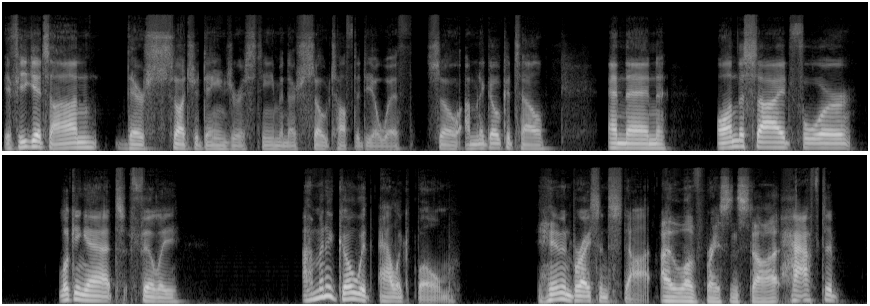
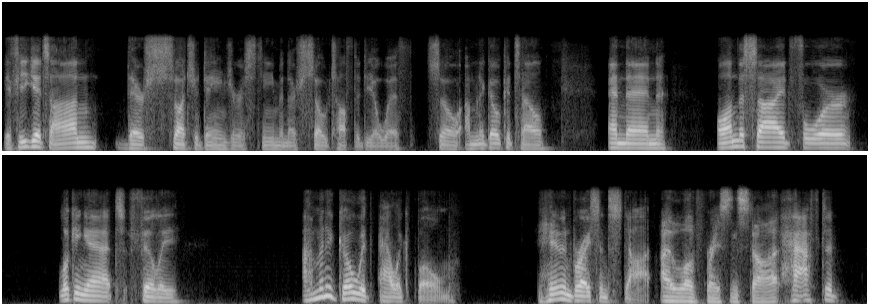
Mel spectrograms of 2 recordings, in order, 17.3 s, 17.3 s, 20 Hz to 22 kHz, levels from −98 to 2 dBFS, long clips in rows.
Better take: first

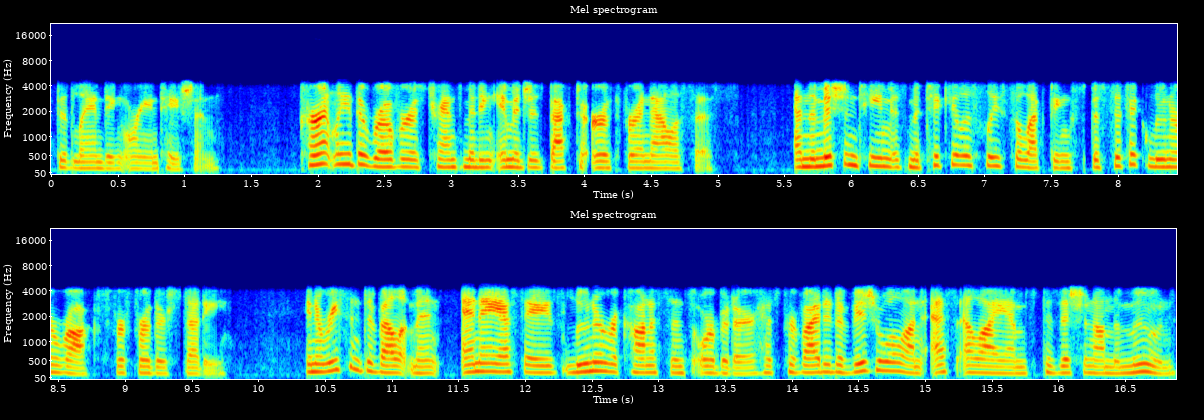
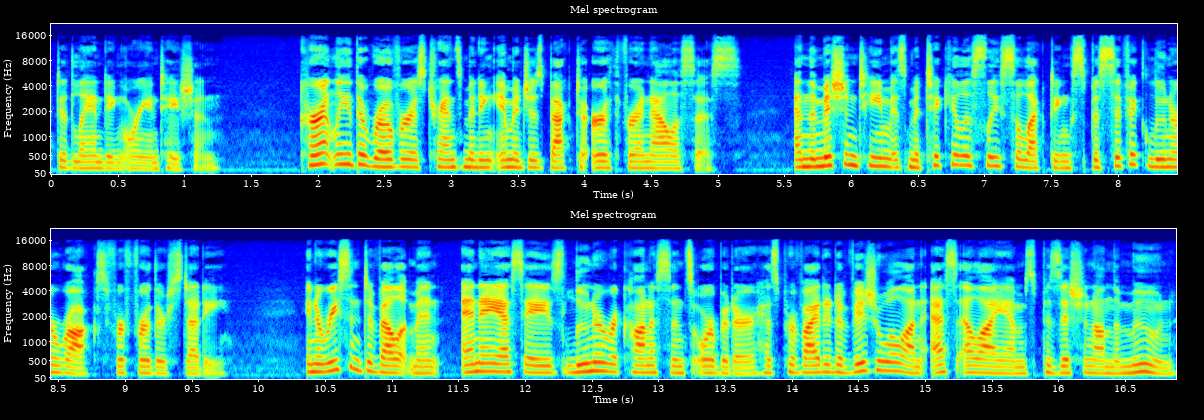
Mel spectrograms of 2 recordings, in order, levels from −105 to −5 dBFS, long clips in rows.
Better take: second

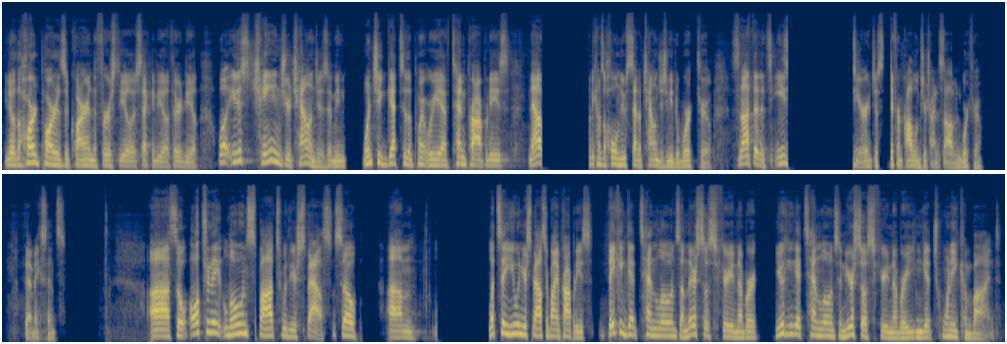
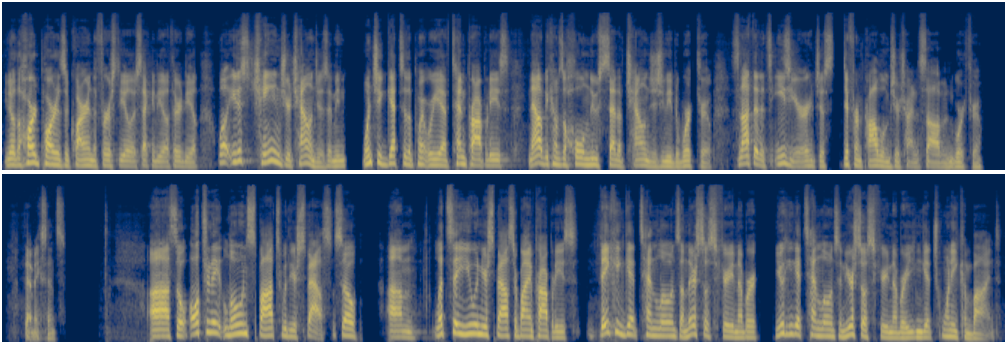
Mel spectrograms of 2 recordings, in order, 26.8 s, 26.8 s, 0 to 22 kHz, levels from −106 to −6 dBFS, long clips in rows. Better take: second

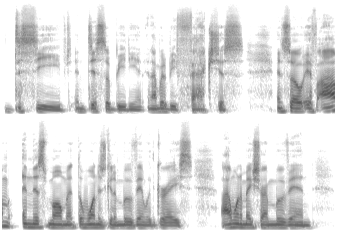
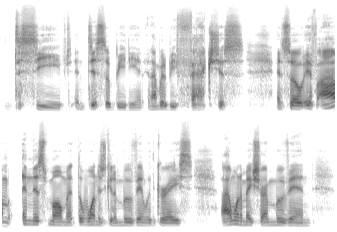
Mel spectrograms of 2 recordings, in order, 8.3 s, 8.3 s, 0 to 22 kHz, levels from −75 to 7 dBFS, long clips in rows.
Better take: first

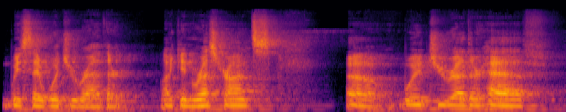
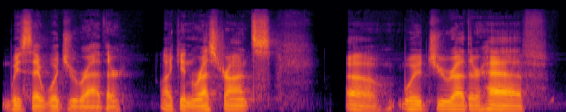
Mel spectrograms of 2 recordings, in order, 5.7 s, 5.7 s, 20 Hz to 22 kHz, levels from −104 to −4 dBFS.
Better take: second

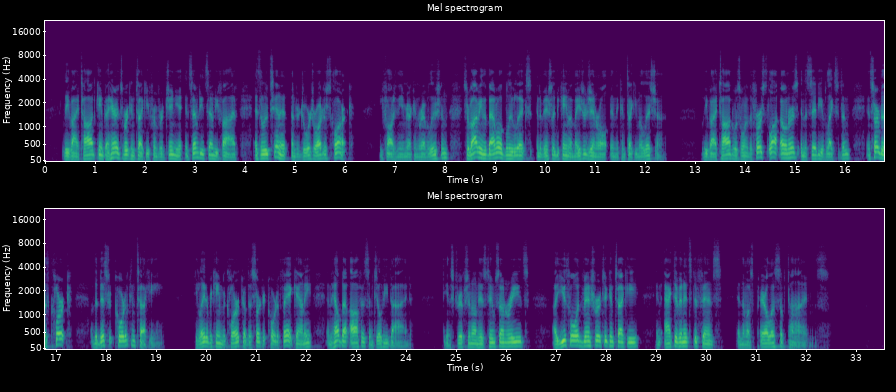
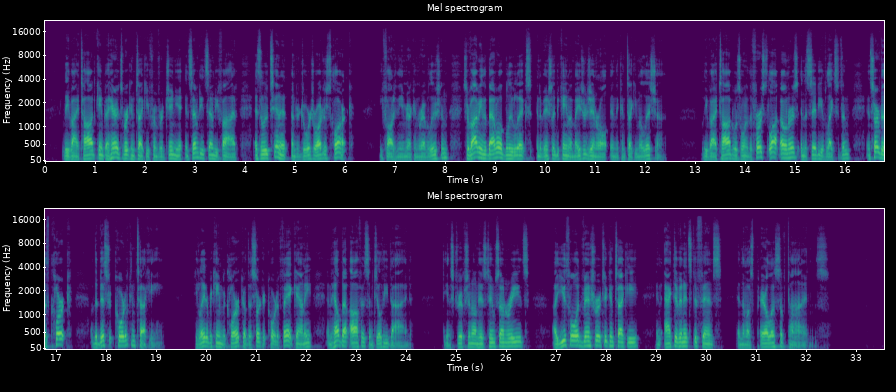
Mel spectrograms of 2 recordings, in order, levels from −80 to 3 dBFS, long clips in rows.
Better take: second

